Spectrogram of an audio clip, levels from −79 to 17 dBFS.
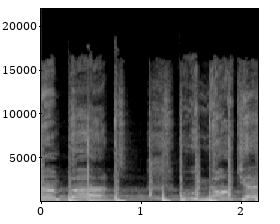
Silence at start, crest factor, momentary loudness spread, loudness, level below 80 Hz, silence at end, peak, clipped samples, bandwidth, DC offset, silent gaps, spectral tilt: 0 s; 10 dB; 4 LU; -13 LUFS; -16 dBFS; 0 s; 0 dBFS; under 0.1%; 17.5 kHz; under 0.1%; none; -5.5 dB/octave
